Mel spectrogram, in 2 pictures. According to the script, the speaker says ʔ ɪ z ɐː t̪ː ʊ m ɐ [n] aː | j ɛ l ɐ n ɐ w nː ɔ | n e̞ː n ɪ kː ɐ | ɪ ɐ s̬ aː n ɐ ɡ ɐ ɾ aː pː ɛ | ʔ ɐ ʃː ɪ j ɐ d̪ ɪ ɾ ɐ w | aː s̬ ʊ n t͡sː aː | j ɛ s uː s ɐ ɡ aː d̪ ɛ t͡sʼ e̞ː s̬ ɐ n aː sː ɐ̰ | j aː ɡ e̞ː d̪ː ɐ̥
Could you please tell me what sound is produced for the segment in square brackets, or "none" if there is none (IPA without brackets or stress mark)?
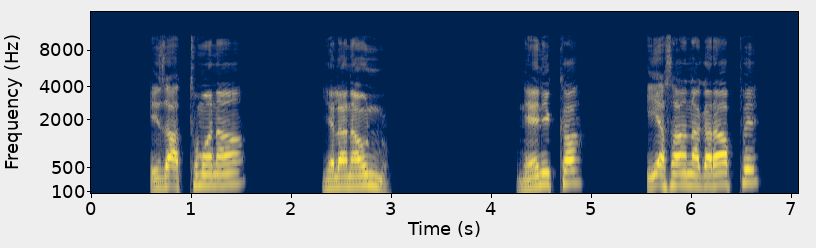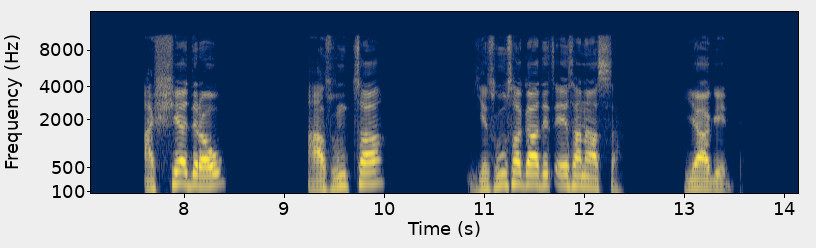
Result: n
